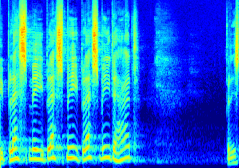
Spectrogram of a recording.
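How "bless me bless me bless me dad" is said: mock baby cry, high-pitched pleading; hammed-up childish begging. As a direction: whine it high like a bawling child. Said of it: "crying like a baby".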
